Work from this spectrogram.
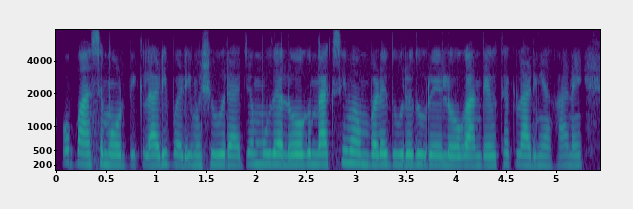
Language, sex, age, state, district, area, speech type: Dogri, female, 18-30, Jammu and Kashmir, Reasi, rural, spontaneous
